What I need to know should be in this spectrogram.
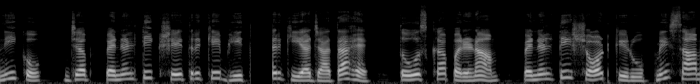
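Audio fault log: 2.51–2.73 s, Bluetooth stall: right after "जब पेनाल्टी क्षेत्र के" the speech drops to silence for about 222 ms, then resumes with "किया जाता है तो". This is likely a stall where interference delayed packets, the headphones' buffer emptied, and playback waited for the resent audio.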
